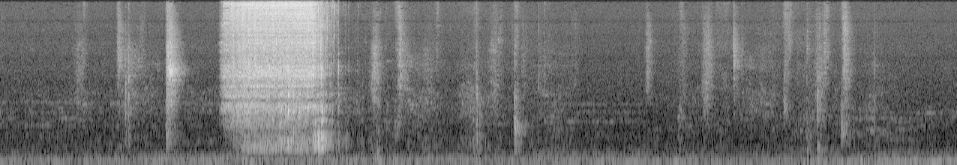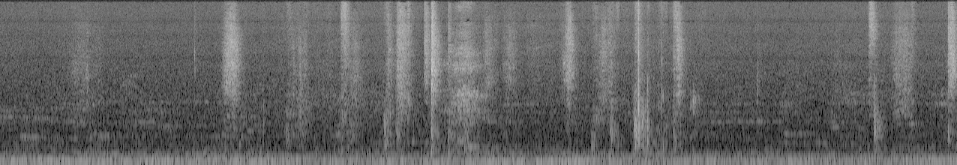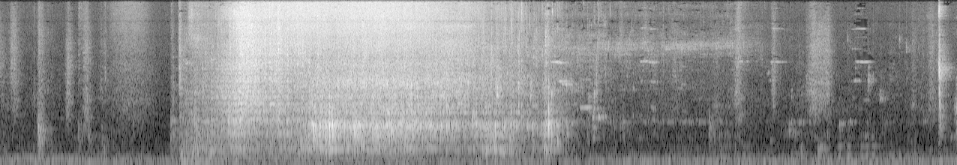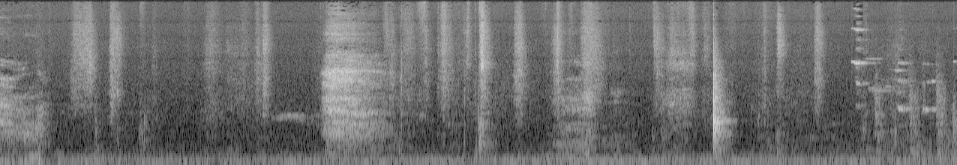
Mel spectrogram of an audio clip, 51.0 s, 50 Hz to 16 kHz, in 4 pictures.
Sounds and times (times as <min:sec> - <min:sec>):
Toilet flush: 0:03.0 - 0:04.6, 0:27.9 - 0:34.6.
